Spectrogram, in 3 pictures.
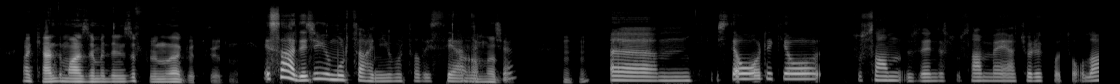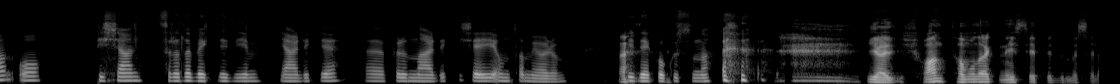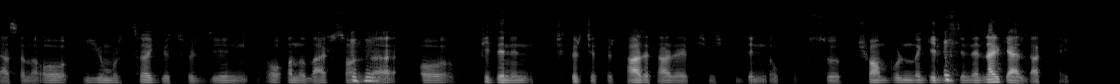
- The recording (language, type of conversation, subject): Turkish, podcast, Hangi kokular seni geçmişe götürür ve bunun nedeni nedir?
- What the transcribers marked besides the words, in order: chuckle; scoff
